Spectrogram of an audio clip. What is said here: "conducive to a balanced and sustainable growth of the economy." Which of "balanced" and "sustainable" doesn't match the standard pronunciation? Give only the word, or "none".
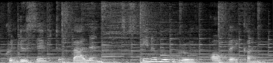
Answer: balanced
